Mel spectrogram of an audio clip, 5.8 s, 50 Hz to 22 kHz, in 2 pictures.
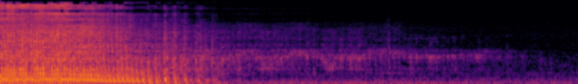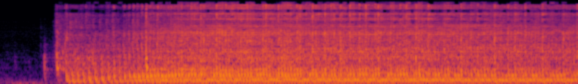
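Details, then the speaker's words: Stihl MS200T chainsaw, warm, no chain, after replacing its age-cracked fuel line: revs drop to idle, then the trigger brings high revs with a brief bog; owner suspects the low-speed carb jet needs tuning. "You know, the saw is warm, it doesn't have a chain on it, but it sounds like the low jet might need a little work because it's got a little bit of a bog when I hit the trigger."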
